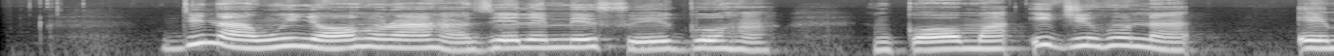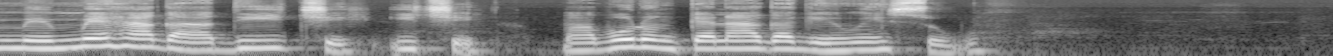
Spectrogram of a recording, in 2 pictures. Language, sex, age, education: Igbo, female, 15-29, tertiary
